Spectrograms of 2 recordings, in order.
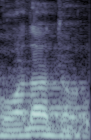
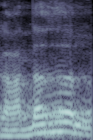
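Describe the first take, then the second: First: The first vowel is a short rounded 'o'. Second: The first vowel is a long open 'aa'. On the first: The speaker calls it right. "উচ্চারণটা যেন সঠিক হয়" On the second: The speaker calls it wrong. "কথাটা গাদাধর না"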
